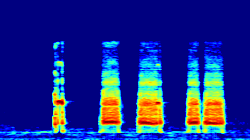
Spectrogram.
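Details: Black francolin giving its rasping call: a brief high note followed by four harsh, buzzy bursts, the last pair linked, set against faint low background hum.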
